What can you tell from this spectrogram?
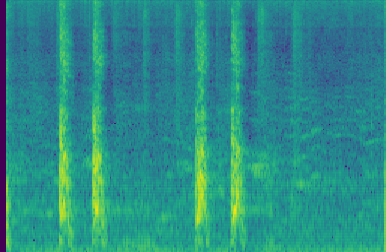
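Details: Labrador Retriever. A Labrador puppy barks in short, bright yaps that come in pairs, about half a second apart. A pause of over a second separates the two pairs, and the room is otherwise quiet.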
